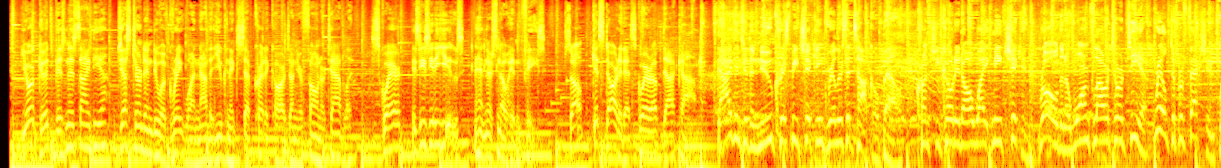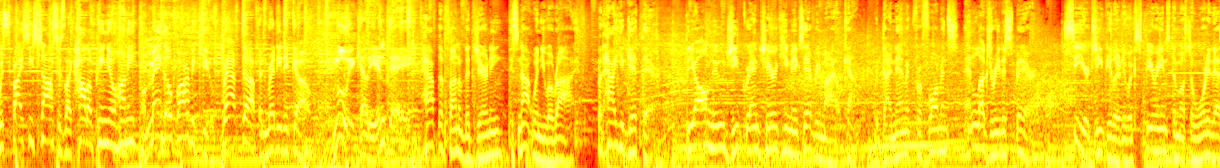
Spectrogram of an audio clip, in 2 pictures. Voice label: Commercial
